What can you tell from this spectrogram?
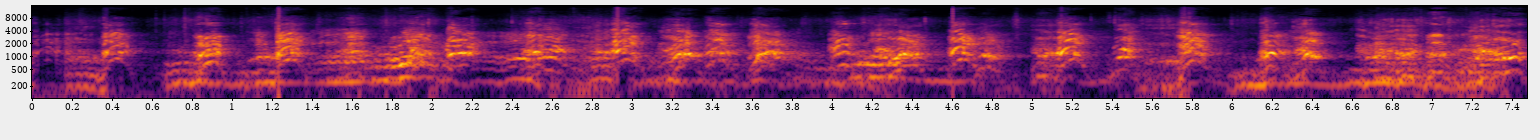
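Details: Puppy barking in a rapid, steady series of short high yaps, roughly two or three per second, each bark sharp with a slightly whiny, tonal edge; no other sounds stand out.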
